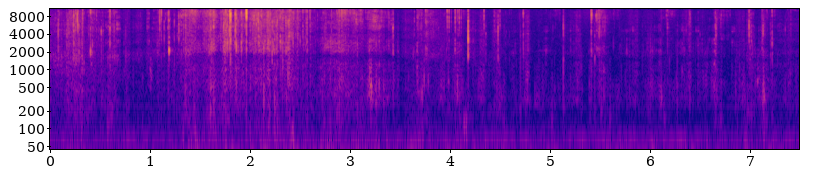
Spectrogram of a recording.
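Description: A mouthful of lettuce-wrapped burger being chewed, with the crisp iceberg-lettuce wrap crunching and many small wet clicks. The crunching is densest and loudest from about one to three seconds in.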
